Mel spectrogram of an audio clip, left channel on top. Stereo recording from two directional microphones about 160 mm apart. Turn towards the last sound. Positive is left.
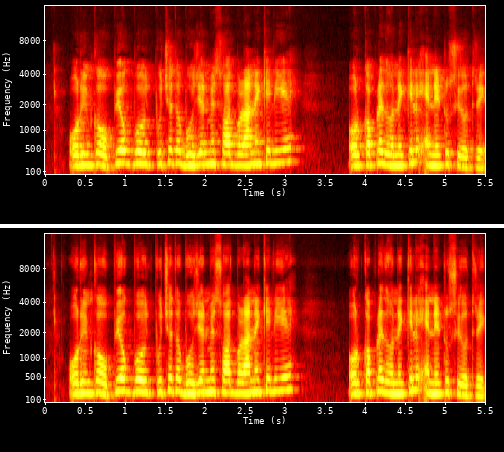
turn(degrees=-55)  # may be behind; listen again after turning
